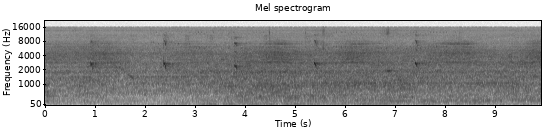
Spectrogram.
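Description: Electric commuter train pulling out of a station slowly, a steady rumble and hiss that grows slightly louder as it approaches. A short high chirp repeats over it about every one and a half seconds.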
